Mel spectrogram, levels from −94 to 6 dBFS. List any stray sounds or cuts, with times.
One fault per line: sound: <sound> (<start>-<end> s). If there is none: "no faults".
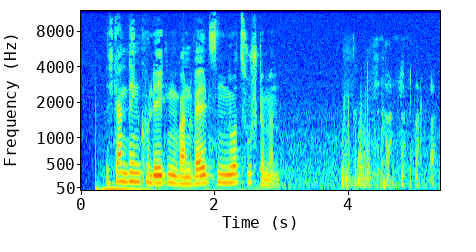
sound: laugh (3.9-5.3 s)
